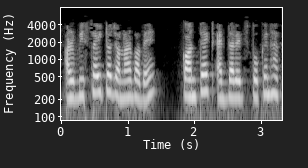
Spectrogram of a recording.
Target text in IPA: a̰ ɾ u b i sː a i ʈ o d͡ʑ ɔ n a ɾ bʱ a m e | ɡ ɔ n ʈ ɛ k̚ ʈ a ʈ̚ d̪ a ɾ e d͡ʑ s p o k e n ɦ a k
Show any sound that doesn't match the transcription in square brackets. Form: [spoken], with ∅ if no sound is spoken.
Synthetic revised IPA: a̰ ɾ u b i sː a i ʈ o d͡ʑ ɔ n a ɾ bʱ a [b] e | [k] ɔ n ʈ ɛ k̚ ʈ [ɛ] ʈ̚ d̪ a ɾ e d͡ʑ s p o k e n ɦ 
